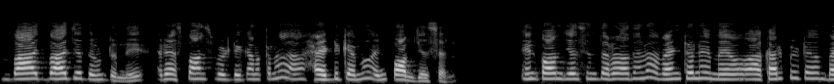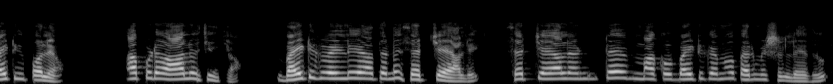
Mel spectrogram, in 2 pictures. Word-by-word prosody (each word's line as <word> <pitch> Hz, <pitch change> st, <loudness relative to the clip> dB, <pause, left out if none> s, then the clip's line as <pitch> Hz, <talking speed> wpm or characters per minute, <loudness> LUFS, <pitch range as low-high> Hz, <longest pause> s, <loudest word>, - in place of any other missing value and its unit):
బా 250 Hz, -, +8 dB, 0.3 s
బాధ్యతుంటుంది. 230 Hz, -, +1 dB, 0.3 s
Responsibility 245 Hz, -2 st, -1 dB
కనుకన 245 Hz, +3 st, -6 dB, 0.4 s
హెడ్‌కేమో 230 Hz, +3 st, +2 dB
inform 220 Hz, -5 st, +4 dB
జేశాను. 150 Hz, -3 st, -6 dB, 0.7 s
Inform 260 Hz, 0 st, +3 dB
జేసిన 255 Hz, 0 st, -2 dB
తర్వాతన 255 Hz, +3 st, -1 dB, 0.2 s
వెంటనే 275 Hz, +3 st, 0 dB
మేము 235 Hz, 0 st, 0 dB
ఆ -, -, +4 dB
కర్ఫ్యూ 275 Hz, +4 st, +2 dB
టైమ్ 270 Hz, -1 st, -3 dB
బయటికి 250 Hz, +2 st, +1 dB
పోలేము. 175 Hz, -10 st, +2 dB, 0.7 s
అప్పుడు 275 Hz, 0 st, -1 dB, 0.2 s
ఆలోచించాం. 235 Hz, -8 st, -2 dB, 0.5 s
బయటికు 275 Hz, +6 st, +5 dB
వెళ్లి 270 Hz, +1 st, 0 dB, 0.2 s
అతన్ని 265 Hz, +3 st, -2 dB
సెర్చ్ 220 Hz, -3 st, 0 dB
చేయాలి. 150 Hz, -4 st, +1 dB, 0.4 s
సెర్చ్ 245 Hz, 0 st, -4 dB
చేయాలంటే, 260 Hz, +2 st, 0 dB, 0.3 s
మాకు 250 Hz, 0 st, -1 dB, 0.2 s
బయటకేమో 255 Hz, +2 st, -2 dB
పర్మిషన్ 220 Hz, -5 st, -4 dB
లేదు. 145 Hz, 0 st, -7 dB
250 Hz, 110 wpm, -23 LUFS, 225-265 Hz, 0.7 s, బా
